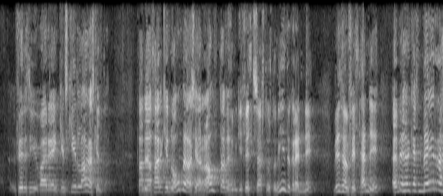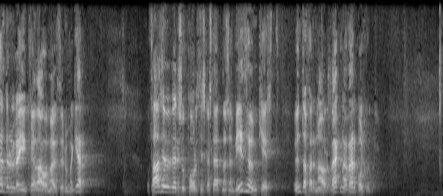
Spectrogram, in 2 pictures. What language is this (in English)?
Icelandic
